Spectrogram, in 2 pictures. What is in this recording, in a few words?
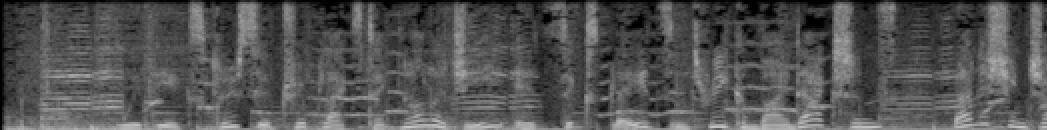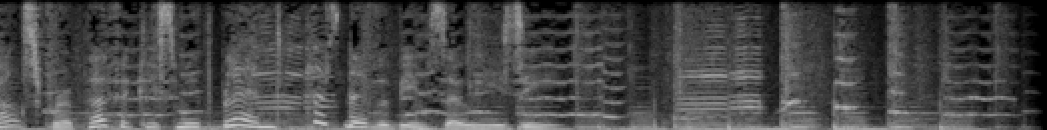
ad; MOULINEX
